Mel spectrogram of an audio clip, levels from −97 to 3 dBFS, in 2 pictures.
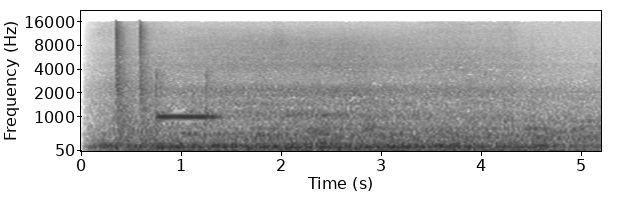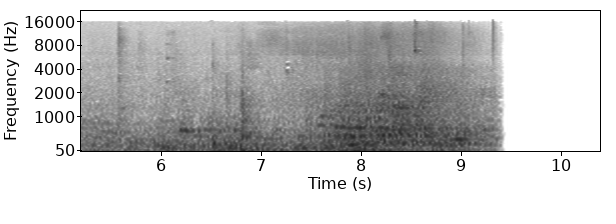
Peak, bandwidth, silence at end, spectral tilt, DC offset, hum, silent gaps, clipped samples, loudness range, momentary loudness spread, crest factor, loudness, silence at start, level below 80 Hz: -4 dBFS; 16 kHz; 1 s; -5.5 dB/octave; under 0.1%; none; none; under 0.1%; 7 LU; 15 LU; 18 dB; -23 LUFS; 0.05 s; -30 dBFS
